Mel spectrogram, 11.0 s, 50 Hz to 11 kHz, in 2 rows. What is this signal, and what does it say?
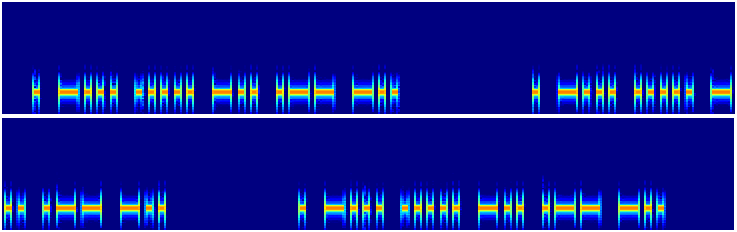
Morse code, heard as a keyed tone, about 25 wpm, 700 Hz. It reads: EB5DWD EB5DWD EB5DWD
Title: DXCC-100 Call Signs - 6 Characters - Repeated 3x - 25wpm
